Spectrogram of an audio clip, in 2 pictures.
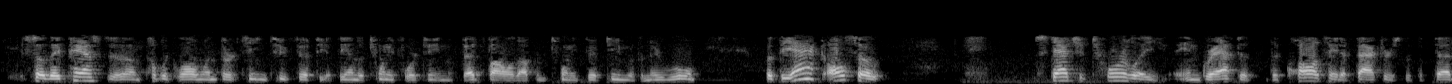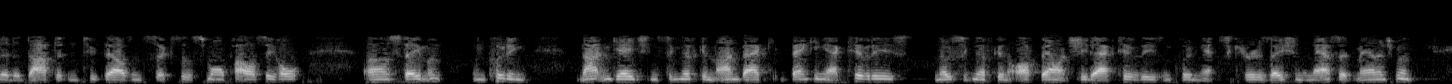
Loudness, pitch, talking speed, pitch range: -24 LUFS, 120 Hz, 130 wpm, 110-160 Hz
